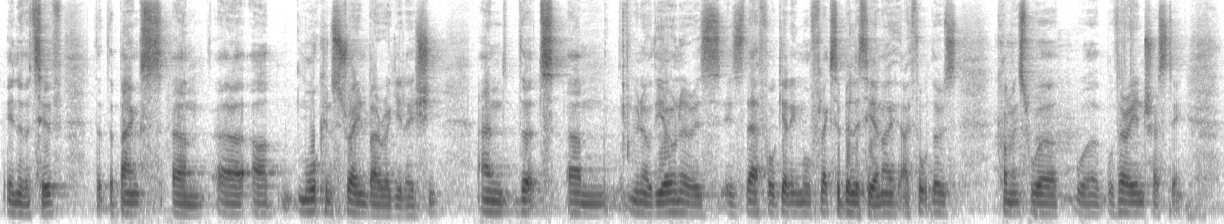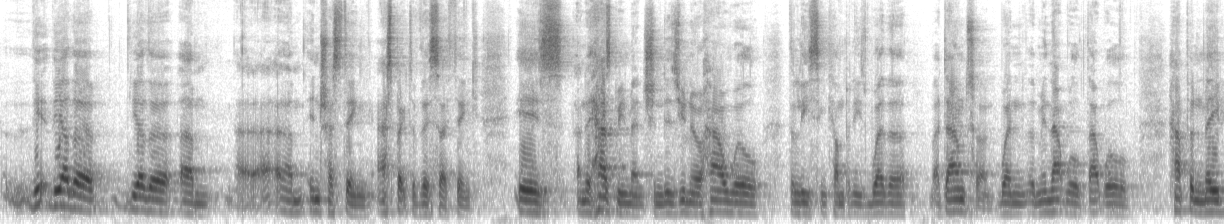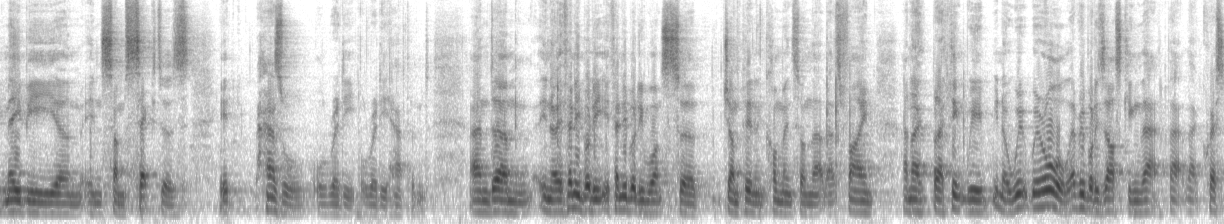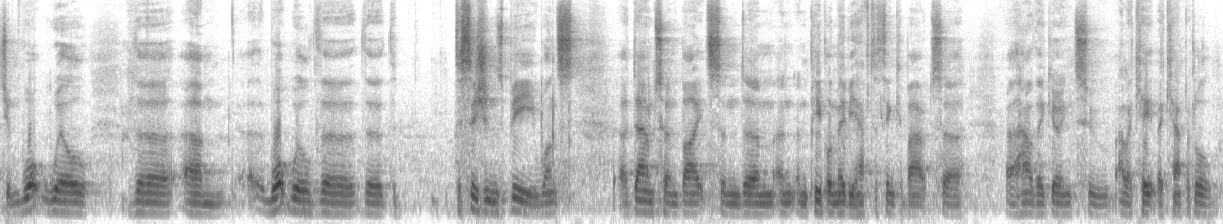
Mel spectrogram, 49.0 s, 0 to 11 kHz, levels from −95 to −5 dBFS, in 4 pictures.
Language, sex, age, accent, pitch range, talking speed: English, male, 50-69, British, 105-125 Hz, 180 wpm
